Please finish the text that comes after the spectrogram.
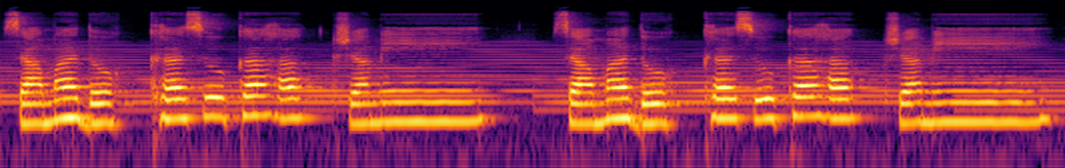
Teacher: విసర్గ తర్వాత క్ష తో అక్షరం ఉన్నది కాబట్టి విసర్గ ఉచ్చారణ పూర్తిగా చేసి క్షమి అని పలకాలి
